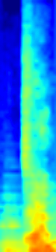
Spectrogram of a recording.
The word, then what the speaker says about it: Tempe: Tempe rhymes with Orny.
